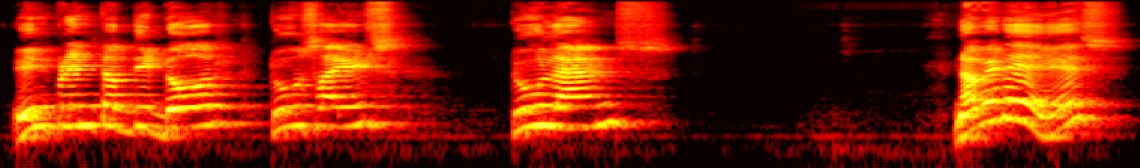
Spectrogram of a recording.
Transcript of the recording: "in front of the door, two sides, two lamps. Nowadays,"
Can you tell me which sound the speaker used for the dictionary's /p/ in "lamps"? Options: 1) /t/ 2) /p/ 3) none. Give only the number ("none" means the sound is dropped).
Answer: 3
